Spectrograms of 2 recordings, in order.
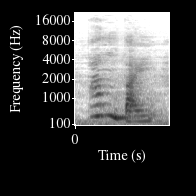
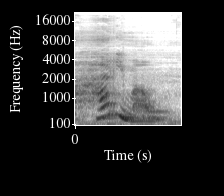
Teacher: Misalnya, dalam kata pantai, bunyi AI itu bukan dua buah vokal terpisah, tapi menyatu menjadi satu bunyi yang khas. Lidah kita bergerak dari posisi vokal pertama ke vokal kedua dengan lancar seperti seluncuran. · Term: diftong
